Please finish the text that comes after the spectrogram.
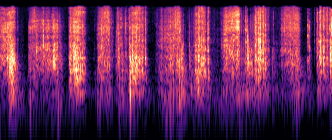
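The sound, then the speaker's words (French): Women's fingernails scratching back and forth across nylon stockings in quick, rhythmic strokes, a dry, hissing rasp repeated about eight times with no voices. “Et le bruit des ongles des femmes sur les bas à nylon, c'était d'une beauté, vous ne pouvez pas savoir.”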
